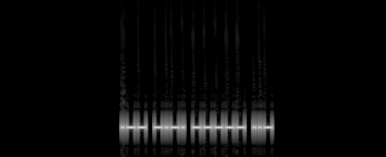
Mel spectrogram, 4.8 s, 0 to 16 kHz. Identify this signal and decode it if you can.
Morse code, heard as a keyed tone, about 36 wpm, 700 Hz. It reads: WC0U
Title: USA Call Signs - 4 Characters - Repeated 2x - 35wpm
